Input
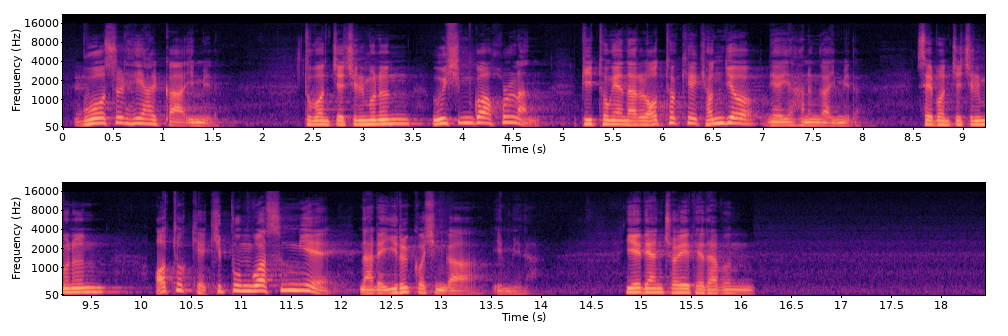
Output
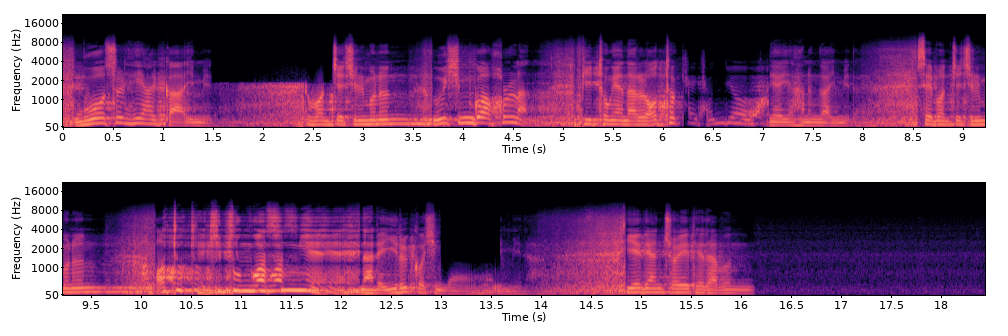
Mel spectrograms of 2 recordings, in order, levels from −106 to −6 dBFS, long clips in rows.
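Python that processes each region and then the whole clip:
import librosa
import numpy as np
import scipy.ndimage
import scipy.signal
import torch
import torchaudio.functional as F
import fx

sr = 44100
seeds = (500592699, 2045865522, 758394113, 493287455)

y = fx.chain(x, sr, fx.brickwall_lowpass(high_hz=1800.0),
    fx.peak_eq(hz=270.0, db=-4.5, octaves=1.3),
    fx.sustainer(db_per_s=63.0), at=(1.48, 2.7))
y = fx.chain(y, sr, fx.comb(ms=2.5, depth=0.42),
    fx.band_squash(depth_pct=40), at=(3.81, 4.26))
y = fx.chain(y, sr, fx.level_steps(step_db=11),
    fx.fixed_phaser(hz=1700.0, stages=8),
    fx.auto_wah(base_hz=290.0, top_hz=2500.0, q=4.7, full_db=-36.0, direction='down'), at=(6.2, 7.07))
y = fx.chain(y, sr, fx.bass_treble(bass_db=5, treble_db=12),
    fx.comb(ms=1.3, depth=0.95),
    fx.echo_single(ms=175, db=-7.0), at=(10.22, 12.37))
y = fx.chain(y, sr, fx.gaussian_blur(sigma=20.0),
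    fx.band_squash(depth_pct=100), at=(12.99, 13.6))
y = scipy.signal.sosfilt(scipy.signal.butter(6, 6400.0, 'lowpass', fs=sr, output='sos'), y)
y = fx.dynamic_eq(y, sr, hz=890.0, q=0.99, threshold_db=-46.0, ratio=4.0, max_db=7)
y = fx.pre_swell(y, sr, db_per_s=24.0)
y = y * 10.0 ** (-8.5 / 20.0)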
